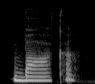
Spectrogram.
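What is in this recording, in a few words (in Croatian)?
"baka", Croatian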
